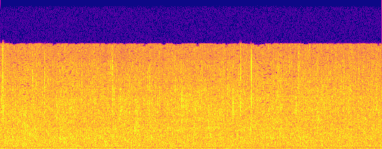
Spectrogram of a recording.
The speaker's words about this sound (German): Der wohltuende Regen reinigt auch deine Gedanken. Alles, was dich belastet, wird von dem sanften Regen weggewaschen.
